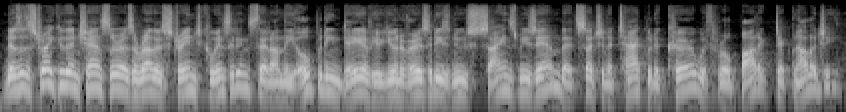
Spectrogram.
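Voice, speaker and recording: A man playing a noble millionaire inventor hero with a measured, formal, commanding manner in an old-time radio style. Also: mid-range voice, lively intonation, a bit bright. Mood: concerned, probing.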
